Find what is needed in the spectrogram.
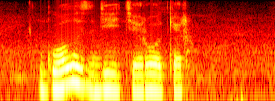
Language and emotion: Russian, neutral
